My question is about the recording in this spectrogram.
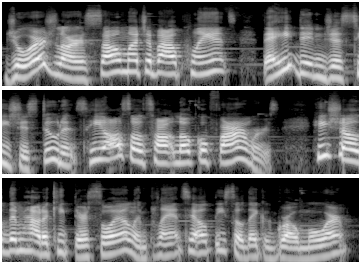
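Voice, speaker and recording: A woman reads a children's book aloud as host in a fairly high, expressive voice, taking her time and keeping her words simple. Between passages she speaks to a young child, and music plays underneath.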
